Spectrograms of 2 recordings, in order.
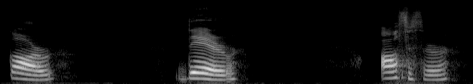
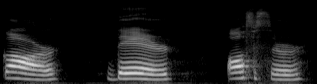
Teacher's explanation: I'm pronouncing the R very strongly. I'm rolling my tongue upwards. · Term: letter R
